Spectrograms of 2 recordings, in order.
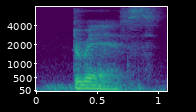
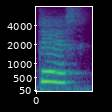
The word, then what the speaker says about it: tres: Uno, dos, tres, cuatro. You missed the pronunciation for three. Dress. Let me try that again. Uno, dos, tres.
